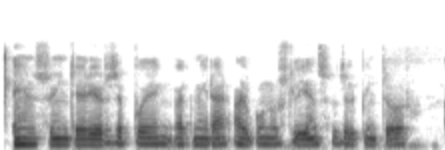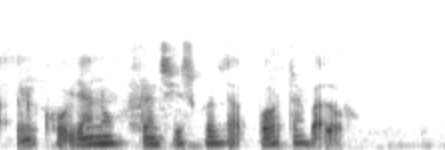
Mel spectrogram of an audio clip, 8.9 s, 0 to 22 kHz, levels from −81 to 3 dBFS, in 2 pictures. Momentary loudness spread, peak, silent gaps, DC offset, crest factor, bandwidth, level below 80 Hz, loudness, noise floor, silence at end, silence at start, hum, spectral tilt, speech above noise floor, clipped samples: 10 LU; -4 dBFS; none; under 0.1%; 24 dB; 8 kHz; -58 dBFS; -28 LUFS; -69 dBFS; 1.05 s; 0.05 s; none; -7 dB/octave; 41 dB; under 0.1%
